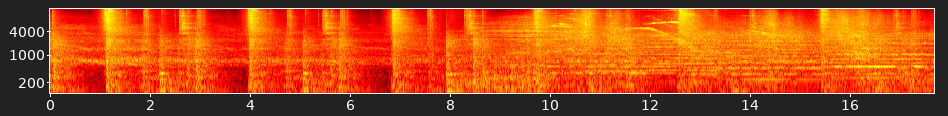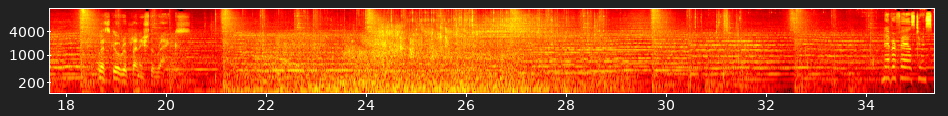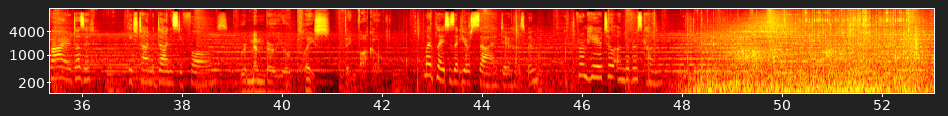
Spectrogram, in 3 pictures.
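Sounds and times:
dark orchestral music: 0:00.0 - 0:53.0
deep cinematic rumble: 0:20.3 - 0:30.3, 0:47.5 - 0:53.0.

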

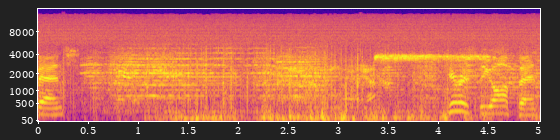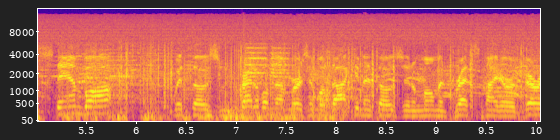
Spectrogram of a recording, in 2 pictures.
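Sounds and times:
steady high-pitched tone: 0:00.0 - 0:05.8
background music: 0:00.0 - 0:10.0
low uneven rumble: 0:00.7 - 0:09.9.

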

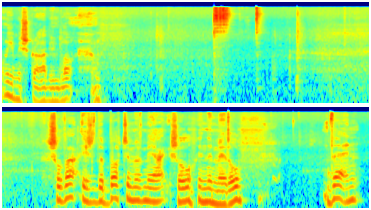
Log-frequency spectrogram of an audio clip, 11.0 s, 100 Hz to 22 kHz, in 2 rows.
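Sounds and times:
metallic rattle of tools: 0:03.2 - 0:04.0.

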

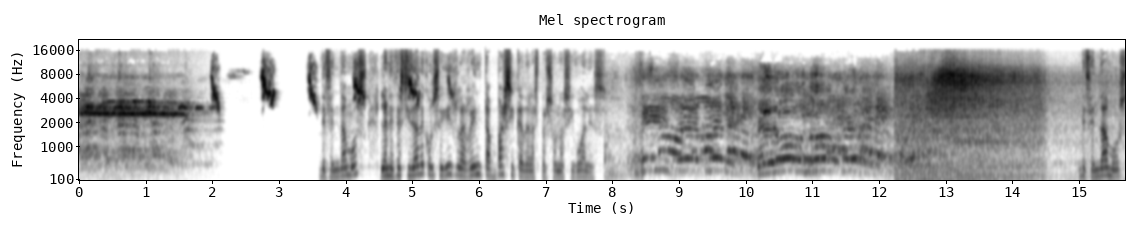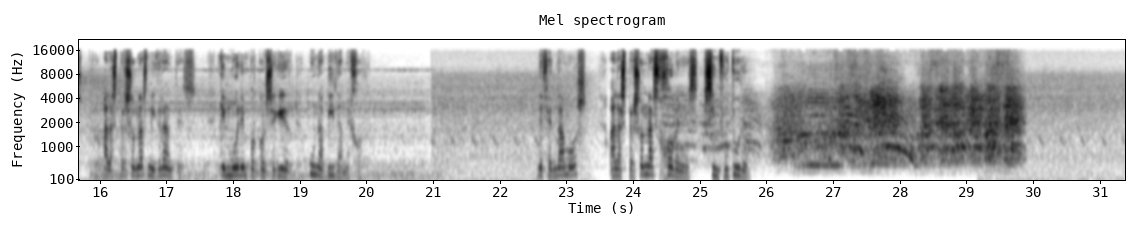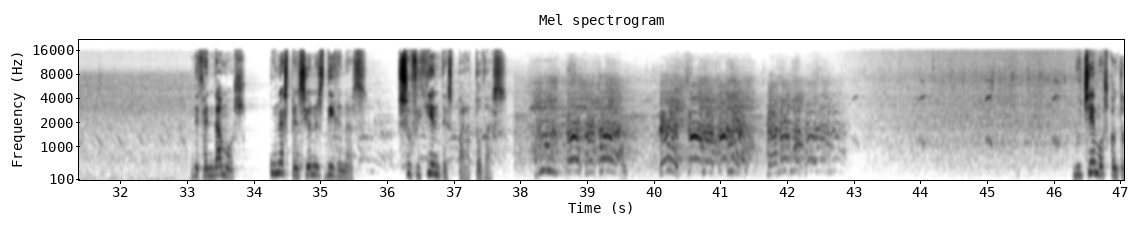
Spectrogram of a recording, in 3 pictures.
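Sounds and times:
rushing outdoor hiss: 0:12.2 - 0:19.4, 0:21.0 - 0:23.5, 0:29.2 - 0:33.2, 0:43.1 - 0:46.3
faint rising siren: 0:12.2 - 0:23.5, 0:28.3 - 0:33.3
low steady drone: 0:12.2 - 0:23.5, 0:29.2 - 0:33.2.

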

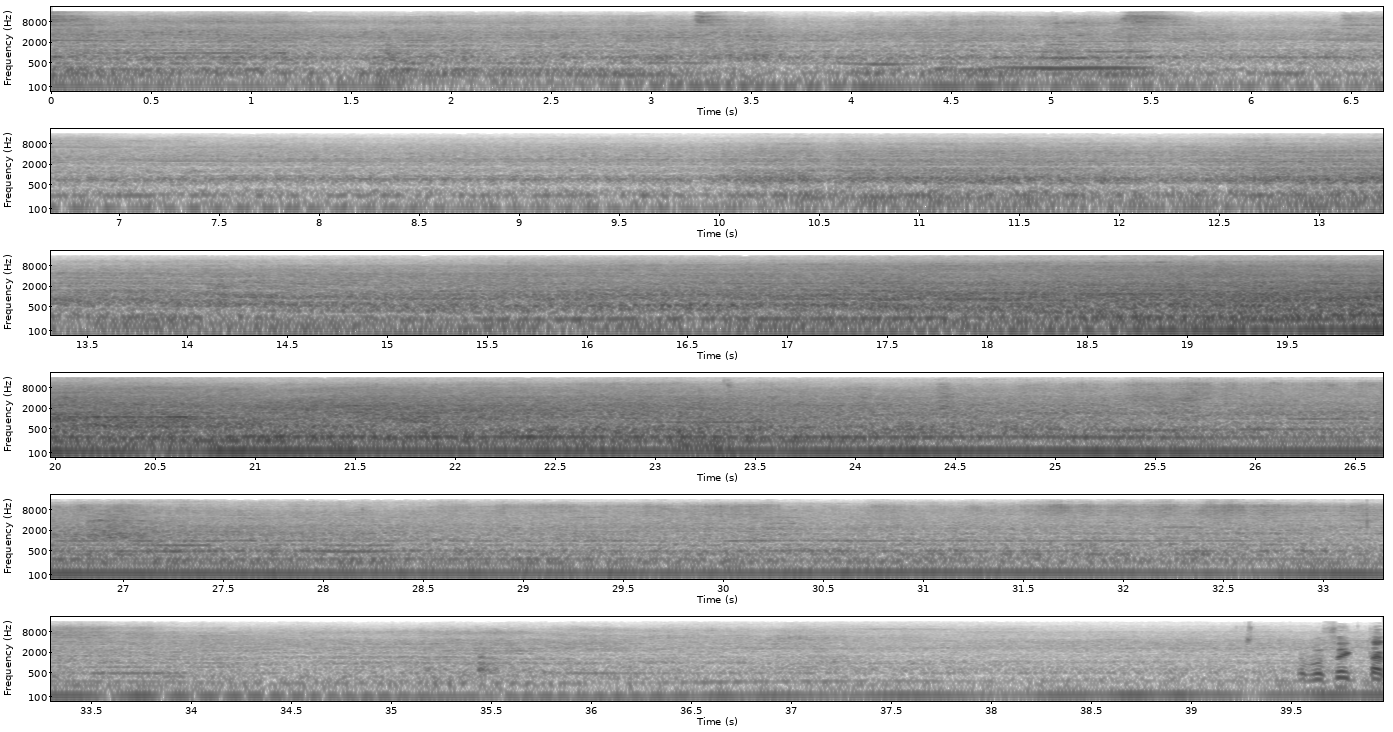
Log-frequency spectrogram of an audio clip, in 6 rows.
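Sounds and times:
dump truck driving past: 0:00.0 - 0:39.9
excavator diesel engine running: 0:00.0 - 0:39.9.

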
